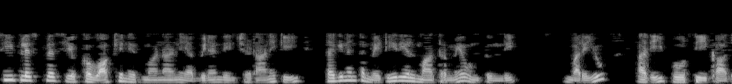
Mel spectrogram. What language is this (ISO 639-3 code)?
tel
